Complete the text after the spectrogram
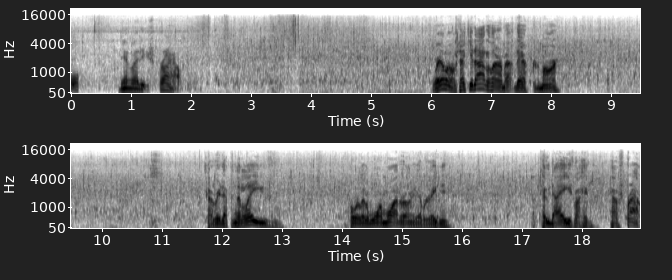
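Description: An elderly man talks calmly close by, in short bursts with pauses.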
